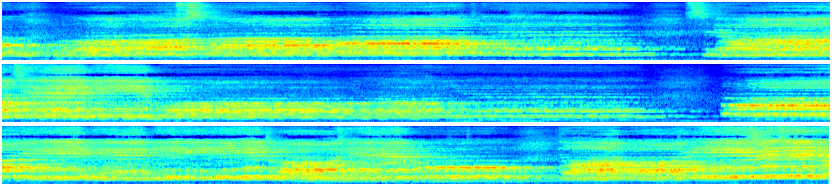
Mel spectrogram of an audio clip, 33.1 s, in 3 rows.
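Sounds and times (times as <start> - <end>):
children's choir singing: 0.0 - 33.0.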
